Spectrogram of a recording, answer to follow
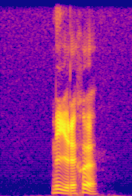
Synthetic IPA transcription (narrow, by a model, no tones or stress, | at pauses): myːɾəɧøː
